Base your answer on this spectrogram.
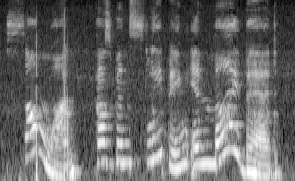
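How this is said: It is said in a tiny, high voice.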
